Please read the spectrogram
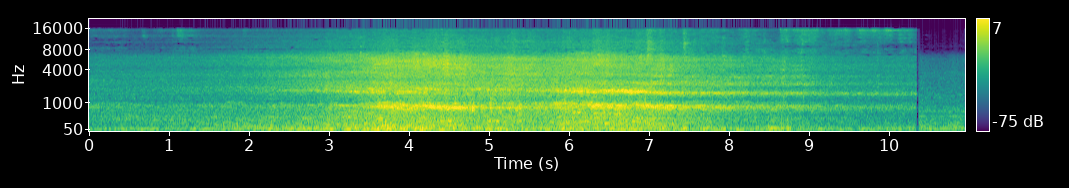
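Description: Sydney Trains stainless-steel double-deck electric train passing on the tracks: it builds up, is loudest around the middle with a steady whine over the wheel and rail noise, then fades away. The sound cuts off sharply near the end.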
